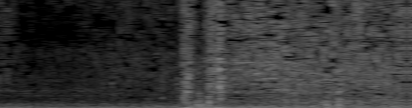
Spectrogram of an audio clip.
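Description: A car's power window motor lowers the side glass, starting about a second in, over a low steady rumble from the car.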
